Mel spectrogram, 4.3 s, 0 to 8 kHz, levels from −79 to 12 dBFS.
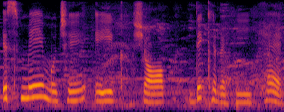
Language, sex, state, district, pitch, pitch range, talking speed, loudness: Hindi, female, Madhya Pradesh, Katni, 205 Hz, 180-250 Hz, 100 wpm, -17 LUFS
